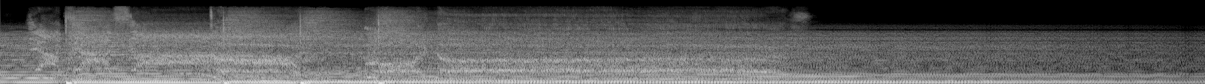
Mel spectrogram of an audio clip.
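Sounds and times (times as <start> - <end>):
distorted electric guitar chord: 0.4 - 11.8.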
